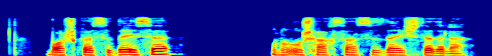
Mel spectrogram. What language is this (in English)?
Uzbek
